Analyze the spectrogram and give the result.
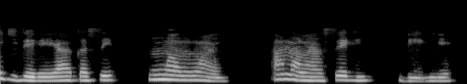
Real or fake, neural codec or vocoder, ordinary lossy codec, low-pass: fake; codec, 16 kHz, 2 kbps, FreqCodec, larger model; none; 5.4 kHz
